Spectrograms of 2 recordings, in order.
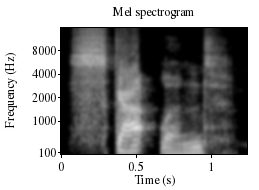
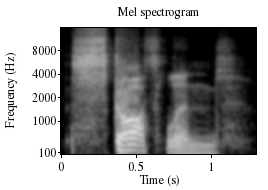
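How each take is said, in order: First: "Scotland" said loud and slow with an "a" vowel, like "Scatland"; wrong pronunciation. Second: "Scotland" said loud and slow with a round "o", "Scot-lund"; correct pronunciation. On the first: Vlogger showing how reactors mangle "Scotland", mocking mispronunciation. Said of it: "And it's not Scotland". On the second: Vlogger correcting how YouTubers say "Scotland", emphatic. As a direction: drive home the "o" in "Scotland". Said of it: "It's Scotland". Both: Shown as a demonstration.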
